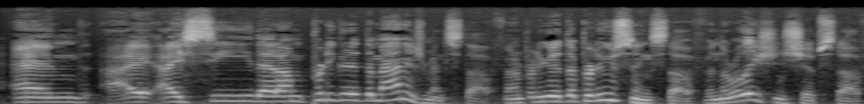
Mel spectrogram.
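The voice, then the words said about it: New York accent. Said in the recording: “I'm a New Yorker. I got the accents”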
